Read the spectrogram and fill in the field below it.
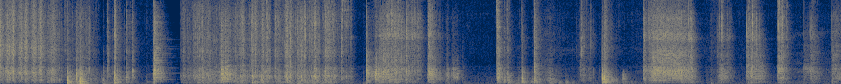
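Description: Small metal charms jingle and clink repeatedly in bursts, close and fairly loud, with brief pauses between shakes and no talking.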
